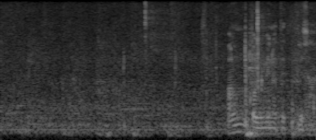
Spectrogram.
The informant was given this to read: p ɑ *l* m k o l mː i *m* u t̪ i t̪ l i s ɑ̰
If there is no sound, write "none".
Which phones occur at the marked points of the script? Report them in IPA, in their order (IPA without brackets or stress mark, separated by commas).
l, n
